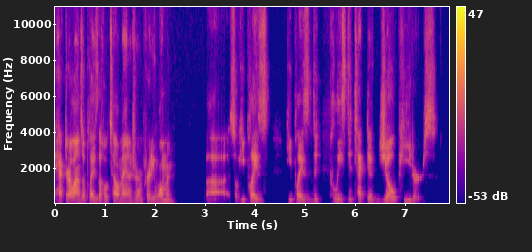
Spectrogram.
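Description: At a moderate pace and a fairly high pitch, a man with an ordinary speaking voice talks with ordinary pitch variation. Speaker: podcast co-host. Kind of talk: comedic podcast banter.

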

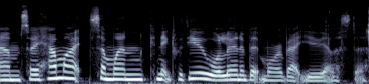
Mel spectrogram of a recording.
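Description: A woman speaks at a fairly quick pace with a New Zealand accent and ordinary pitch variation. The recording is very clean, with a silent background. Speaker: podcast host. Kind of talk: interview; scripted intro. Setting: studio.

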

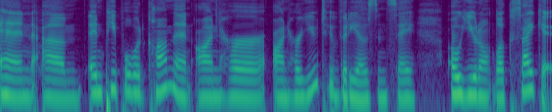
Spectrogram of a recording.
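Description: Captured in a very clean recording with a silent background, a woman talks in a plain, everyday voice at a medium pitch and moderate pace, with ordinary pitch variation. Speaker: podcast co-host. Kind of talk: casual interview chat.

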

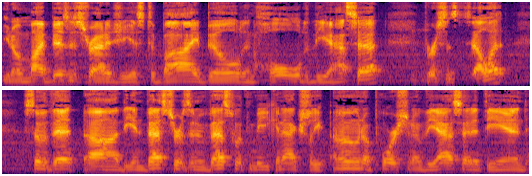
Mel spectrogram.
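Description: A man with an American accent speaks in a plain, everyday voice at a fairly low pitch. His pace is moderate and his intonation fairly even. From US South, Shreveport, Louisiana. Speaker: real estate developer. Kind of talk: interview. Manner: casual.

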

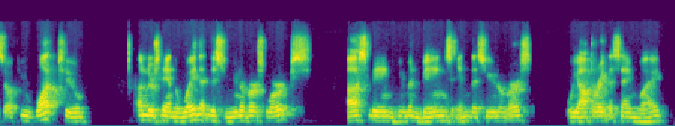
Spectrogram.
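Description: A man with an American accent, medium pitch, and fairly even intonation talks at a moderate pace in an unremarkable speaking voice. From US Midwest, Dayton, Ohio. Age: 30s. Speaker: wellness business owner. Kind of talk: interview.

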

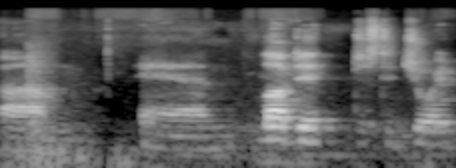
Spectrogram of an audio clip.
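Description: The speaker is a man. He talks with a Western US accent. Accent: General American (western US). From Colorado. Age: 40s. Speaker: writer and entrepreneur. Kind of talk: casual chat.

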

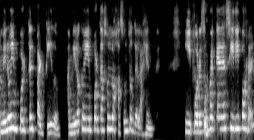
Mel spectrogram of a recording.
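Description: Her intonation is lively and her pace very fast. The woman's voice is somewhat breathy. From Puerto Rico (Toa Baja). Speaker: mayor and congressional candidate. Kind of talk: interview. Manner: halting, many fillers.

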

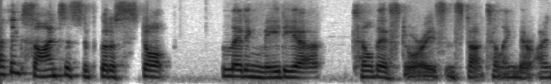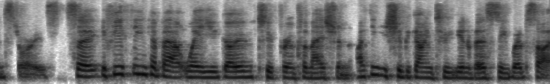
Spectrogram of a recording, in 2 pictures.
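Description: A woman's fairly low, somewhat breathy voice with an Australian accent and ordinary pitch variation. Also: fairly quick pace. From Australia, Brisbane. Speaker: publisher and entrepreneur. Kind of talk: interview.

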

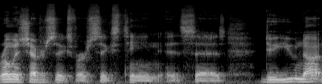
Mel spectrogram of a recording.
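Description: At a moderate pace, a man uses a normal speaking voice, pitched fairly low with ordinary pitch variation. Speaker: podcast co-host. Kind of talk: casual chat.

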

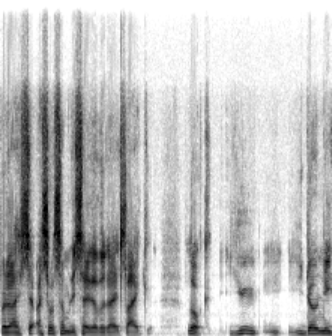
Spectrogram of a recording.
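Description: A man in an Australian accent with ordinary pitch variation. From Australia, Canberra. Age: 50s. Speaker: author and coach. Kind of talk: casual interview.

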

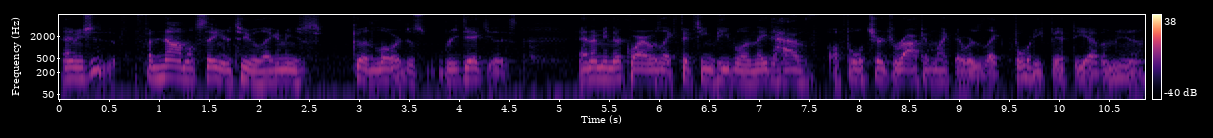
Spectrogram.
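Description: A man with an American accent and an unremarkable speaking voice, medium in pitch with ordinary pitch variation, at a moderate pace. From US Midwest, Quad Cities. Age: 30s. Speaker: singer. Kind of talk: casual chat.

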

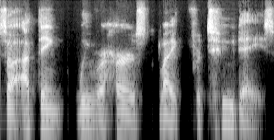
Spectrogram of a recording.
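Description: A man speaks with a North Carolina accent over a quiet background. The sound is dry and close, with no echo. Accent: Southern US, North Carolina. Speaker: musician and musical director. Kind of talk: casual interview storytelling.

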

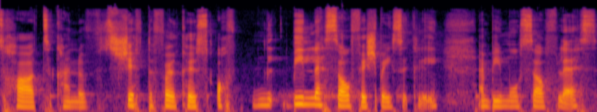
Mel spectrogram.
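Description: Over noticeable background noise, a woman speaks at a moderate pace in a very deep, low pitch. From Nigeria. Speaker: podcast host, mother running a business. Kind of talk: casual interview chat. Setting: recording at home with child in background.

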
